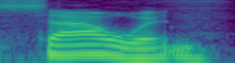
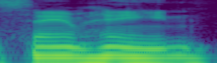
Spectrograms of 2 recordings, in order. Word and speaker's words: Samhain: And in particular, there was Samhain, which forever I've always said Samhain because that's how it's spelled.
